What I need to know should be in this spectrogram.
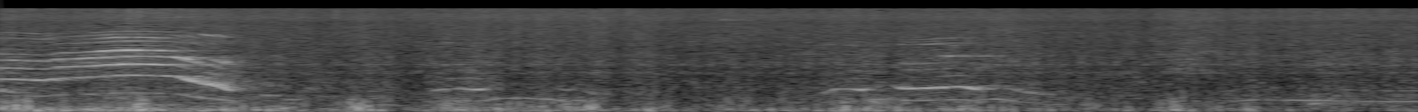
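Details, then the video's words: Very angry cats: one loud, shrill, harsh meow opens, followed by softer, shorter, wavering meows spaced a second or two apart over constant background rumble. "VERY ANGRY CATS||CAT MEOWING VERY LOUDLY"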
